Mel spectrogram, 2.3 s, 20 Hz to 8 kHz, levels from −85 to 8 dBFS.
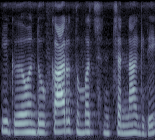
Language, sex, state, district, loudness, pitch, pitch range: Kannada, female, Karnataka, Mysore, -21 LUFS, 190 Hz, 185-200 Hz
